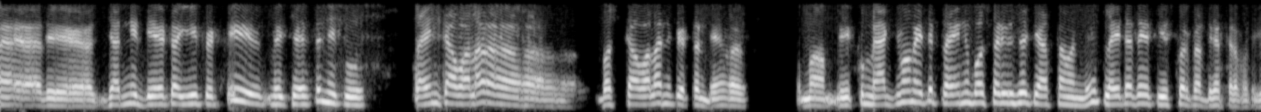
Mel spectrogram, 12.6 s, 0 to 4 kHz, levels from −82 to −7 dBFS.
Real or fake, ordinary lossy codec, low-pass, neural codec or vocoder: fake; none; 3.6 kHz; vocoder, 44.1 kHz, 80 mel bands, Vocos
